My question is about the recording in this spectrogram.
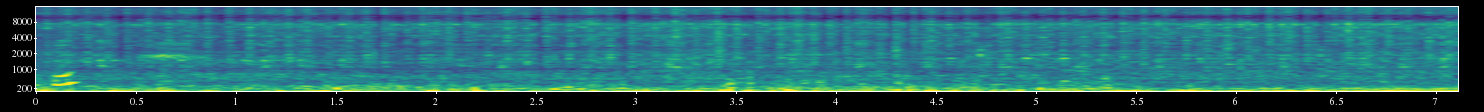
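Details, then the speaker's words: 1966 Ford Mustang V8 project car: low lumpy idle that sags and stumbles unevenly as if about to stall; rough idle, cause unclear. "I'm so scared. Sounds like it's gonna die."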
